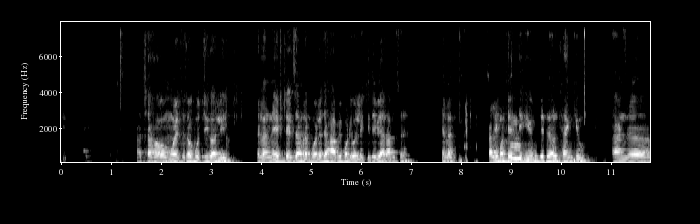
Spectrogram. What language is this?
Odia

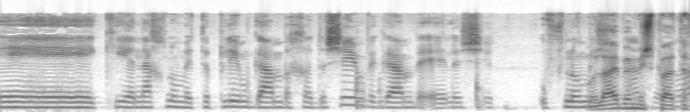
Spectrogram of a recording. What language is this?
Hebrew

